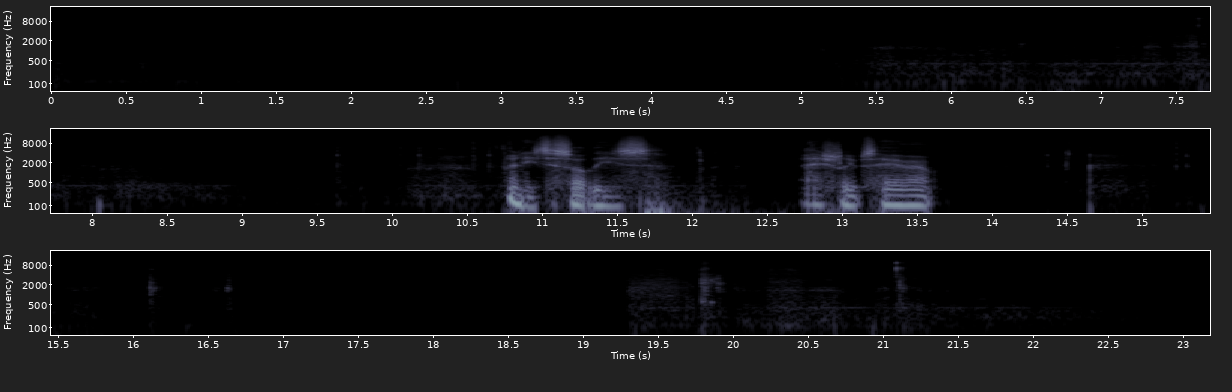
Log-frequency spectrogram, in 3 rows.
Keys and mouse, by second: 6.4 alt+right click, 6.5 alt+click, 7.8 4, 7.9 alt+right click, 8.1-9.4 alt+drag, 9.6 alt+right click, 9.9 alt+click, 10.1 alt+right click, 10.4 alt+click, 11.0 2, 11.9 shift+x, 12.2 alt+click, 12.5 alt+middle click, 12.6 alt+right click, 15.2 click, 16.0 alt+right click, 16.2 alt+click, 16.5 shift+x, 16.7 right click, 18.3 click, 18.5 click, 20.0 ctrl+BackSpace, 21.0 shift+f, 21.8-23.1 drag.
